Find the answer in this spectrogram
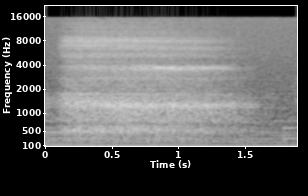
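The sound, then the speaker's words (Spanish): A deep breath drawn in and released during a guided morning meditation: a steady, airy rush lasting just under two seconds over a low, constant hum. “Inhala conmigo y suelta.”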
